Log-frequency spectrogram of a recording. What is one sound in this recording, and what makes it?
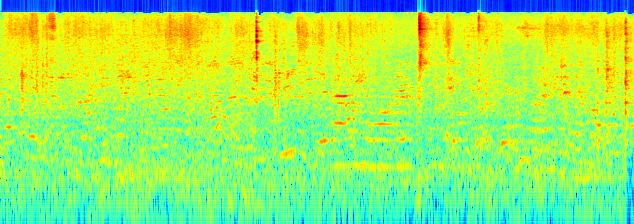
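Suitcase wheels roll across a hard floor.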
